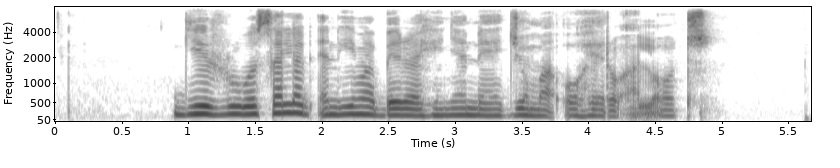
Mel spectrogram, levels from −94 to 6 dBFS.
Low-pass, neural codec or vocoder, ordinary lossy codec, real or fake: 7.2 kHz; vocoder, 22.05 kHz, 80 mel bands, Vocos; none; fake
